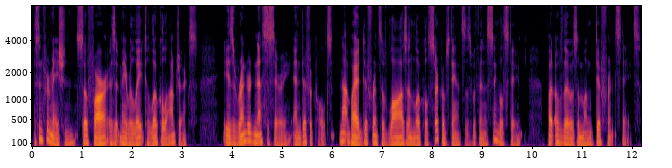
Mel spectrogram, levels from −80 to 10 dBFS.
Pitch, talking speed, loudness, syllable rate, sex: 95 Hz, 170 wpm, -24 LUFS, 5.9 syllables/s, male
